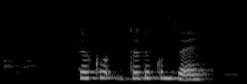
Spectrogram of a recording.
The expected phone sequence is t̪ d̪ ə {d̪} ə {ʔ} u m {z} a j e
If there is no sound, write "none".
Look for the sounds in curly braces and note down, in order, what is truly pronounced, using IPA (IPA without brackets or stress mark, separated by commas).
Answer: d̪, k, z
